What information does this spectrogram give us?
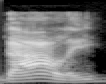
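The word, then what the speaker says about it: DALL-E: And then of course, Derrick just mentioned Dolly because Dolly comes from OpenAI as well, and that's Dalle.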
